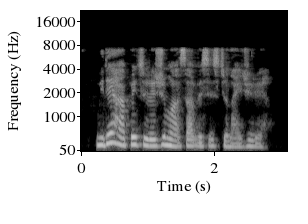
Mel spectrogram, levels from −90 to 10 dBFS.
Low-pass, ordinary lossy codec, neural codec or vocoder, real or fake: 7.2 kHz; none; none; real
